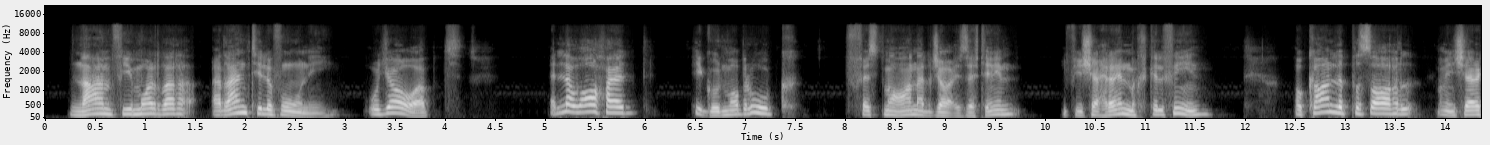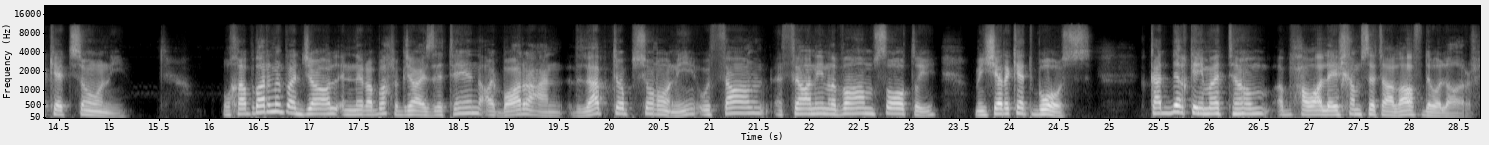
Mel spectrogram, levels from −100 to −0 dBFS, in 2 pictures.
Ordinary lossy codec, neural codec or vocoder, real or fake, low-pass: MP3, 96 kbps; codec, 16 kHz in and 24 kHz out, 0.8 kbps, FocalCodec, streaming, 65536 codes; fake; 10.8 kHz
